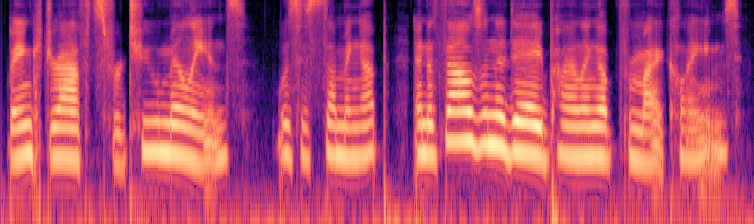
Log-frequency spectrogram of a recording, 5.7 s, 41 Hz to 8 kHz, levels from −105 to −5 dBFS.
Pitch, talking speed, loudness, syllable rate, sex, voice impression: 210 Hz, 200 wpm, -17 LUFS, 4.5 syllables/s, female, very feminine, young, slightly adult-like, very thin, very tensed, powerful, slightly bright, slightly soft, clear, fluent, slightly raspy, very cute, intellectual, very refreshing, sincere, slightly calm, friendly, reassuring, very unique, elegant, slightly wild, sweet, lively, kind, intense, slightly modest, slightly light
